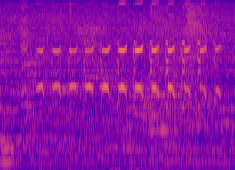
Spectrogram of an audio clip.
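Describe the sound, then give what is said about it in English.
A green woodpecker's laughing yaffle: a quick, even series of bright, ringing notes repeated at a steady pace, heard over a low steady hum with no talking. “Is that a little green woodpecker? Yes, yaffle.”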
